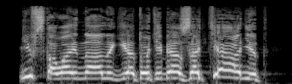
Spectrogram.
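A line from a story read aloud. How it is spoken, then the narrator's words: Shrieking. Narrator (Russian): визжала Марго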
